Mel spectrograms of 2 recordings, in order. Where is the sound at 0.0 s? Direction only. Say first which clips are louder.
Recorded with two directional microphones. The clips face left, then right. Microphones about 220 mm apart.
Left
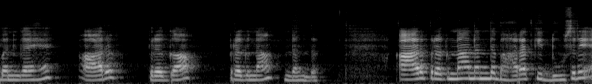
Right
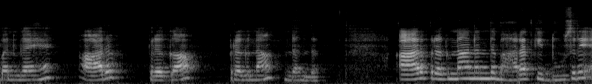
Left 6 dB; 45° left (ahead or behind).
